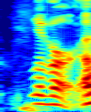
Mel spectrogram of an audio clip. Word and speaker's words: LeVert: LeVert. Okay, I did say it right. – Like Gerald LeVert.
